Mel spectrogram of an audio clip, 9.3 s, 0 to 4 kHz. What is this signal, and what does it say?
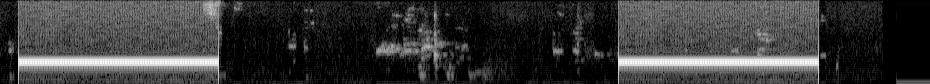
Ringback tone (North America), 440 + 480 Hz, with speech.
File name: rg-1600-unknown- - - .48850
